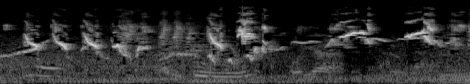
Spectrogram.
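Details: Oriental magpie-robin singing, a recording meant to coax mute magpie-robins into song. It gives a quick run of loud, sweeping whistled notes and squeaky chirps, each burst about half a second long, with short gaps between.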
